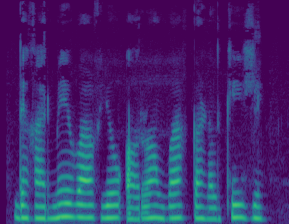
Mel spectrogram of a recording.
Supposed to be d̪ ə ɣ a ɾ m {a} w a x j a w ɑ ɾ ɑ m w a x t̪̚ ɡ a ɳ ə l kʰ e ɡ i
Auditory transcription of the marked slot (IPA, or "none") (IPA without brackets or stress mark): e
